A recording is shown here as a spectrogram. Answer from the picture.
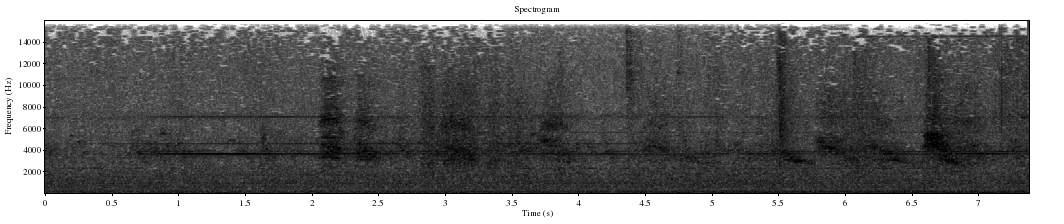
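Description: Low steady hum of a ScotRail electric multiple-unit train moving slowly through the station, with birds calling in short downward notes a few times.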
